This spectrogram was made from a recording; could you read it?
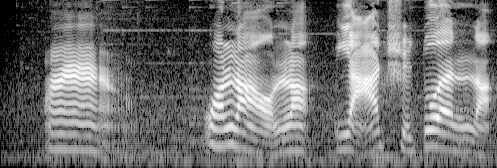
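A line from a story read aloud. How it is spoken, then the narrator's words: Sighing, glum cat. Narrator (Chinese): 愁眉苦脸的猫 先叹了一口气，然后 说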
